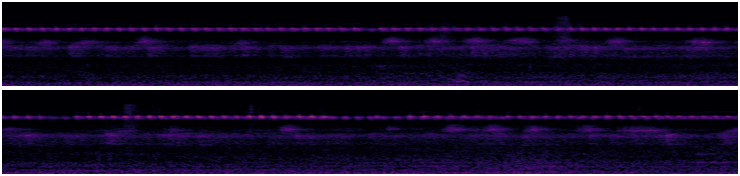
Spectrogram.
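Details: Cicadas chorusing on a summer night: a continuous, finely pulsed high-pitched trill runs throughout, overlaid by softer, lower chirps repeating about four times a second, growing slightly louder midway, over a faint low background hum.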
